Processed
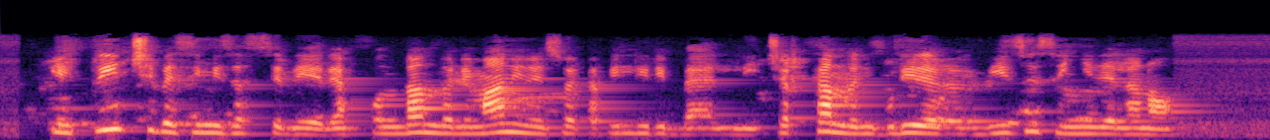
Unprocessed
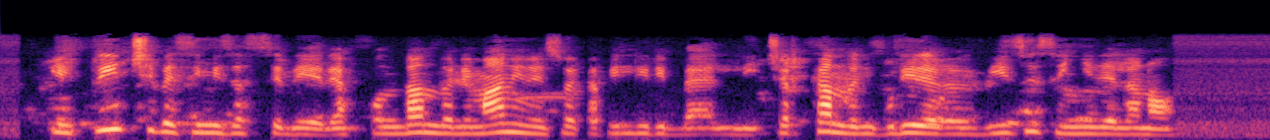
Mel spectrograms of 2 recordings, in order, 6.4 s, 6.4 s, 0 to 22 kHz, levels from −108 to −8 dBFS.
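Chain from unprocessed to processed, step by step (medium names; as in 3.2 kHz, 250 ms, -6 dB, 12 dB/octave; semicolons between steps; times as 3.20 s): de-hum 90.56 Hz, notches 24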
